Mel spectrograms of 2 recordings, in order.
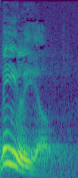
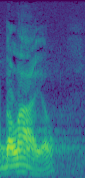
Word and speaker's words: Belial: Now, and what concord hath Christ with Belial? We call it Belial. Actually, the correct pronunciation is Belial.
